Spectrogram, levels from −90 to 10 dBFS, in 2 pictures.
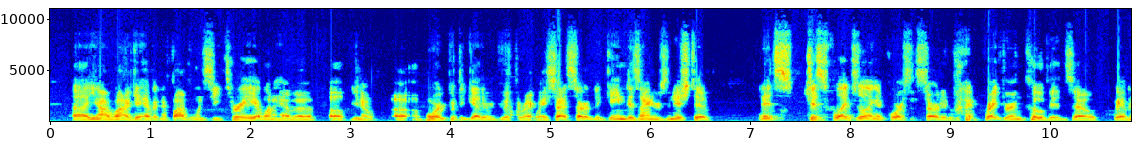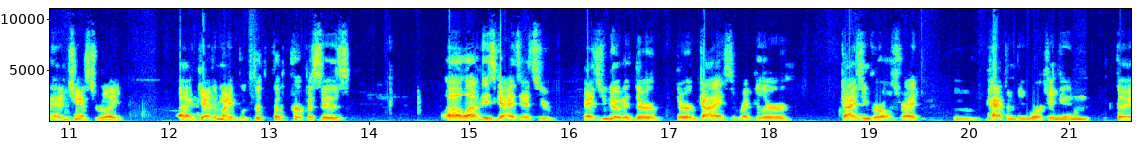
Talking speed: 240 wpm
